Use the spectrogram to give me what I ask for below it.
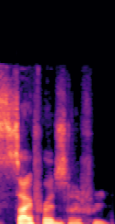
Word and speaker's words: Seyfried: Amanda Seyfried? Yes, Seyfried.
